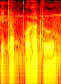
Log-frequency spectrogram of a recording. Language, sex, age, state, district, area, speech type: Assamese, male, 30-45, Assam, Sonitpur, rural, spontaneous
